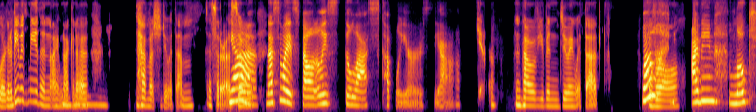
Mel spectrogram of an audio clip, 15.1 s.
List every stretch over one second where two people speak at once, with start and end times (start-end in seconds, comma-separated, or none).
none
